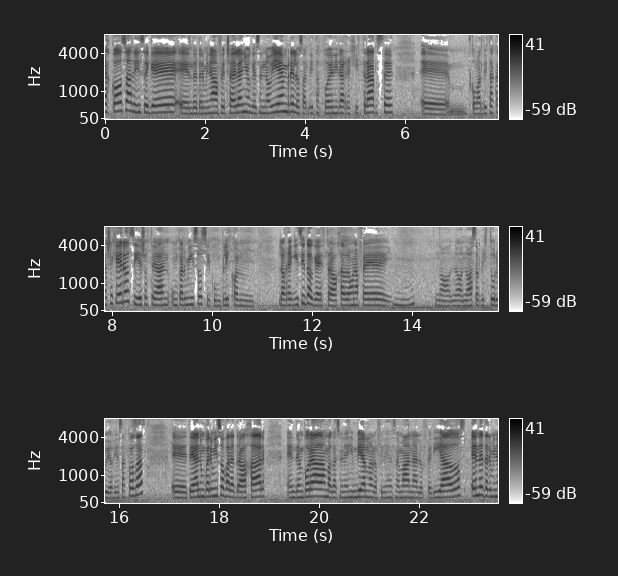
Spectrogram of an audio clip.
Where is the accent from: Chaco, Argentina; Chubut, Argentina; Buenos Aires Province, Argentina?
Buenos Aires Province, Argentina; Mar del Plata; now in Carlos Paz, Argentina; tengo 21 años, yo nací en Mar del Plata y hace 2 meses que estoy acá en Carlos Paz.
